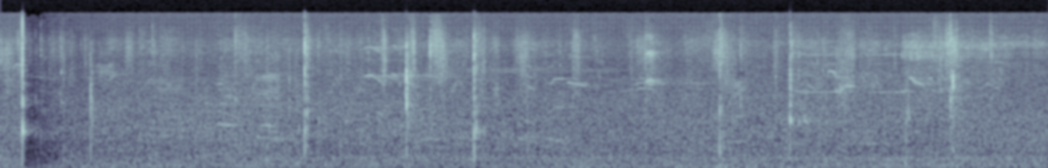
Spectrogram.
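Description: Pickleball rally: sharp pops of paddles striking the plastic ball. The loudest comes right at the start, followed by about seven more at uneven gaps of half a second to two seconds.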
